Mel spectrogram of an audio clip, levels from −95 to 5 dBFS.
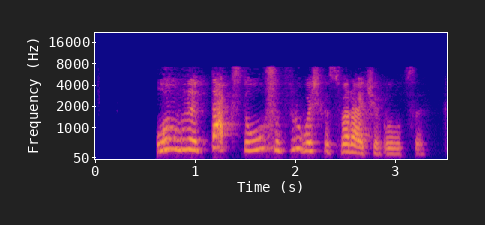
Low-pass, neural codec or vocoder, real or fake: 7.2 kHz; codec, 16 kHz, 0.4 kbps, LongCat-Audio-Codec; fake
